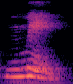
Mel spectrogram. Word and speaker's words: mais: nggak pakai akson tema misalnya ada huruf Mais kita bacanya itu Mei tapi kalau ada akson temanya kita bacanya maize artinya sendiri itu beda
